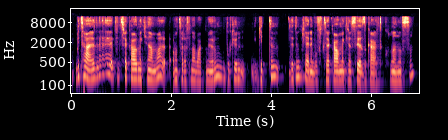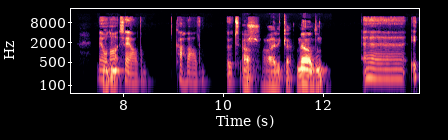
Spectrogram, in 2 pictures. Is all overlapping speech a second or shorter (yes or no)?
yes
